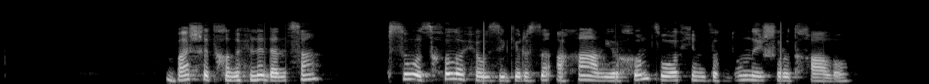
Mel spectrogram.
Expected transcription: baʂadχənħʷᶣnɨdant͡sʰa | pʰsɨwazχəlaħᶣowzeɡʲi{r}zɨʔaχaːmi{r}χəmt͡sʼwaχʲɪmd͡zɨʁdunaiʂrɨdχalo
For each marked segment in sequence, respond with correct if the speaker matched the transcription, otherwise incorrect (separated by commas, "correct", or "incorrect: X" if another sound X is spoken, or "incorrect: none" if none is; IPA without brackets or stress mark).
correct, correct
